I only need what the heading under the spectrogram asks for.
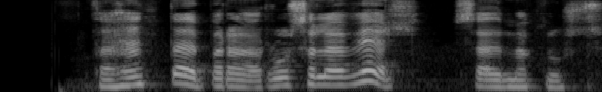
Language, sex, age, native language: Icelandic, female, 40-49, Icelandic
